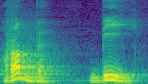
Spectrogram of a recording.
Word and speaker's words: rabbi: Ou bien, par exemple, rabbi, c'est rabbi. Je vais d'abord le prononcer sakin, rab, et ensuite je vais le prononcer avec la kasra, bi.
